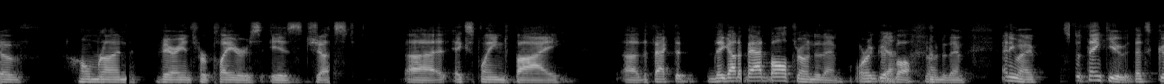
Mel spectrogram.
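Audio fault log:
1.26–1.33 s, 3.29–3.36 s, 7.41–7.45 s and 10.69–10.81 s, lost AMR speech frames: the decoder holds its last good pitch and vocal tract settings at falling gain. The single 20 ms loss gives a quick dip or warble, while the runs of about 40, 40 and 60 ms drop to near silence within two frames, fitting one to three lost frames. The 7.41 s one sits between "that they got a" and "bad ball thrown to".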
